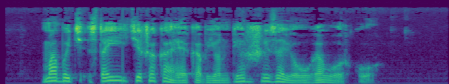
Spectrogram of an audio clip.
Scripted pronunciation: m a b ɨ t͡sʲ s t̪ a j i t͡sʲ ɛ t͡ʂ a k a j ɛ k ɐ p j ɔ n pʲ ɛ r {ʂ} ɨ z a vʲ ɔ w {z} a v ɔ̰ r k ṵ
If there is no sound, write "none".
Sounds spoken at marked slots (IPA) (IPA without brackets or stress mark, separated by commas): ʂ, ɣ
